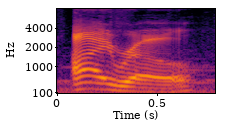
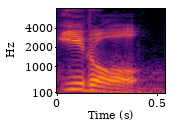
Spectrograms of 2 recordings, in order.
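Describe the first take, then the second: First: The name is said in an English style. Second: The name is said in a Japanese style. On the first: The speaker calls it right. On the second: The speaker calls it wrong. "the way that's pronounced in Japanese would be"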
